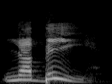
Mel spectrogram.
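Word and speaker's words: Nabi (נביא): It is spelled N-A-B-I-Y, Nabi, Nabi.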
